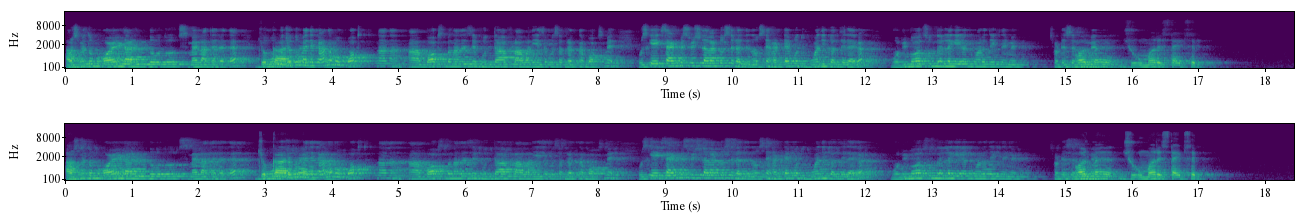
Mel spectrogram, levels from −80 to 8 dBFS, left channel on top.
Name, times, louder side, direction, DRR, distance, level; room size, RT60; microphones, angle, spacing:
voice 1, 0.0-2.6 2.9-4.4 4.7-8.2 8.6-12.0 12.4-14.3 14.8-15.5, left 1 dB, 55° left, 4 dB, 4.8 m, -22 dB
voice 2, 2.9-4.0 15.1-17.0, right 2 dB, 60° right, 9 dB, 1.4 m, -21 dB
26.0 x 16.5 x 6.3 m, 1.0 s
head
